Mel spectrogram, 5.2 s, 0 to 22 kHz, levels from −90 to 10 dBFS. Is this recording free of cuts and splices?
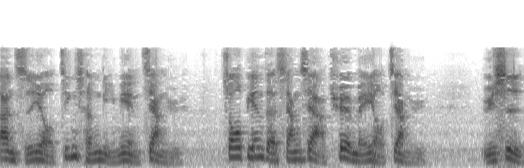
yes; 0 cuts

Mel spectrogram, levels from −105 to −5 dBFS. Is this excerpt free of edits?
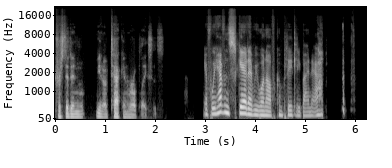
no; 1 cut; at 3.0 s

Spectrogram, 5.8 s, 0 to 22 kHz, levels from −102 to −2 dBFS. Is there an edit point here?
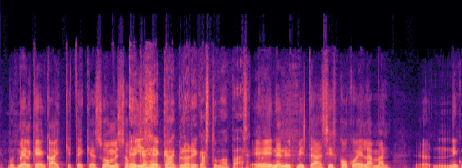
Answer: no; 0 cuts

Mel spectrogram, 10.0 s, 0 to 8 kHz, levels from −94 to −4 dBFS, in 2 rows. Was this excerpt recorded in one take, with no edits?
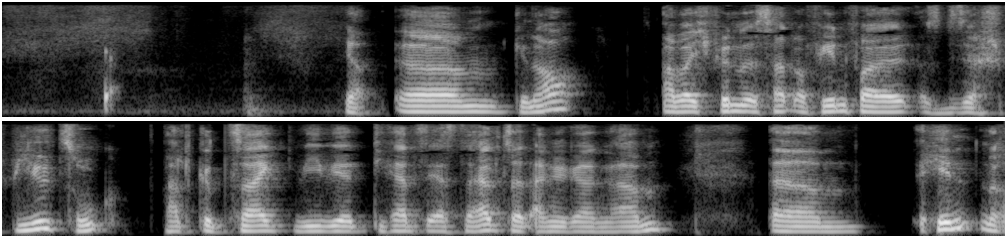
no; 1 cut; at 1.9 s

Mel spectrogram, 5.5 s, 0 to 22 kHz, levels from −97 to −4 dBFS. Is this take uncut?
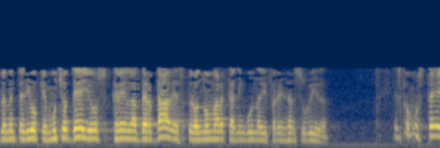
yes; 0 cuts

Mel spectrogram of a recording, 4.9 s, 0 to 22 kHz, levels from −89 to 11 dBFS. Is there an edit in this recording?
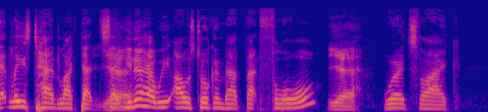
no; 0 cuts

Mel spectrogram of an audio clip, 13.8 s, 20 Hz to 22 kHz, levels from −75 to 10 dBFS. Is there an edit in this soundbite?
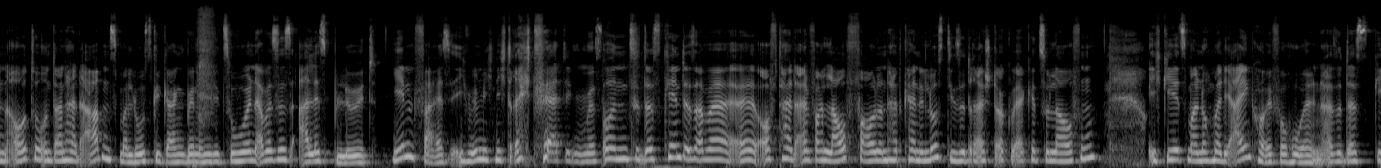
yes; 2 cuts; at 6.0 s, 11.5 s

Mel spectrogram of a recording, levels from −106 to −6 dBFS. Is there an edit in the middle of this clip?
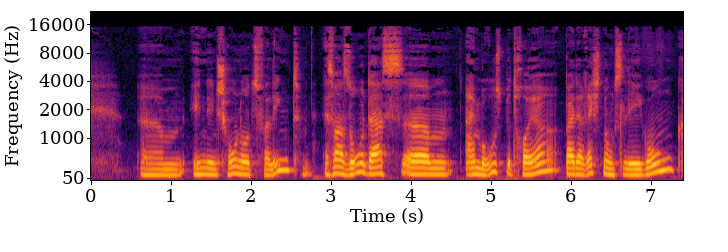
yes; 2 cuts; at 2.8 s, 4.6 s

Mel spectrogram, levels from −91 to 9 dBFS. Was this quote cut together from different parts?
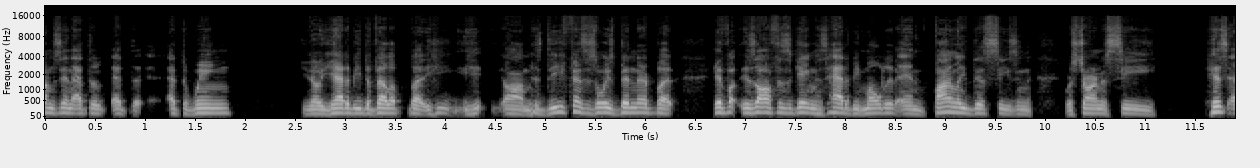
no; 0 cuts

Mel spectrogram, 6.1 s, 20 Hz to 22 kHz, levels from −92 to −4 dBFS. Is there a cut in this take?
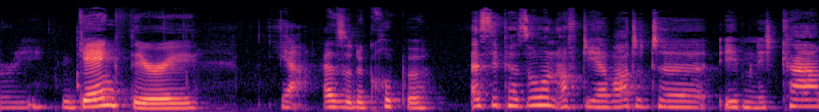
yes; 1 cut; at 3.3 s

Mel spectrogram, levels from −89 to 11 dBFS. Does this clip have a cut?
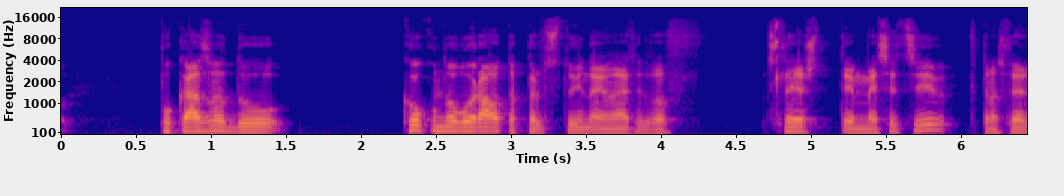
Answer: no; 0 cuts

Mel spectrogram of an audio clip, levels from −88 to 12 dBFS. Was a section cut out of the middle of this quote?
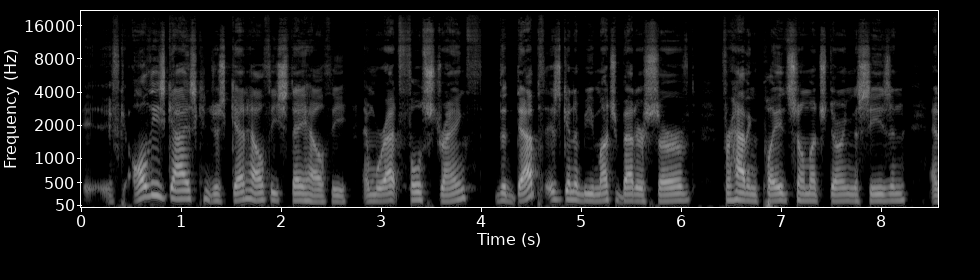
yes; 1 cut; at 2.7 s

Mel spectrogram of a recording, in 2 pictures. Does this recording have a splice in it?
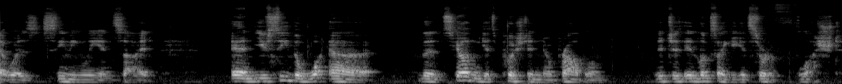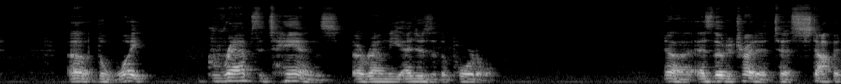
no; 0 cuts

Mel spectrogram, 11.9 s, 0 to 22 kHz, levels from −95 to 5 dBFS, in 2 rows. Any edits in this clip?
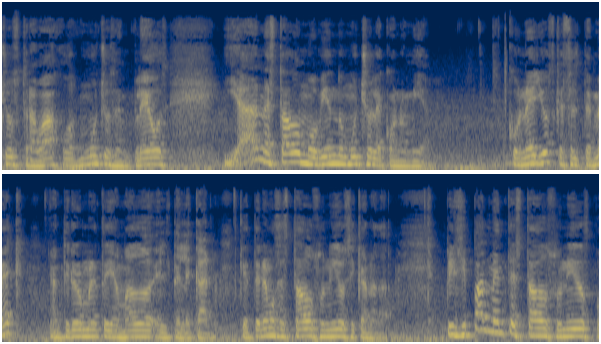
yes; 1 cut; at 5.0 s

